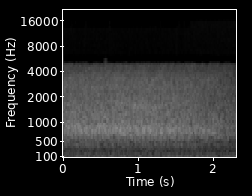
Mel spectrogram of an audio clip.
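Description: Football stadium crowd noise: a steady roar from the terraces just after a goal, easing off slightly near the end.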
